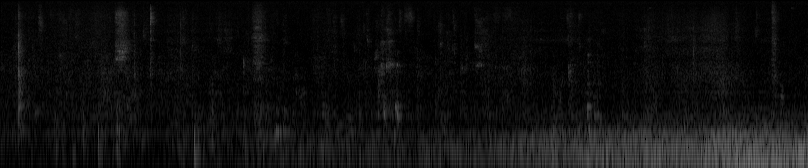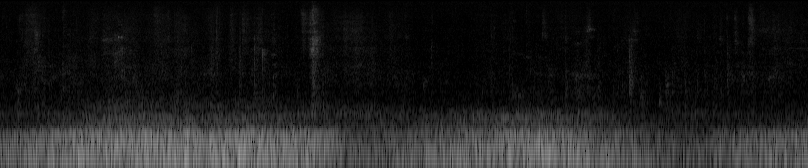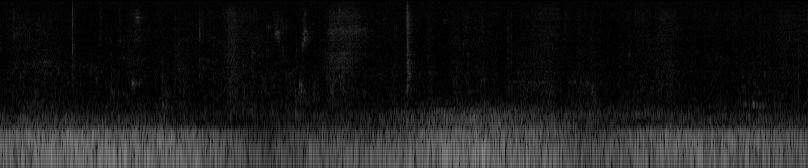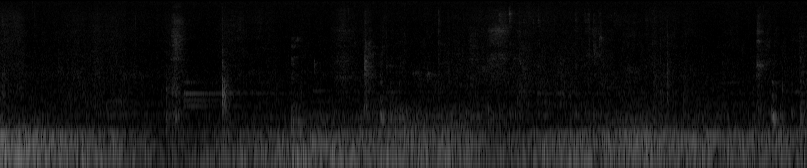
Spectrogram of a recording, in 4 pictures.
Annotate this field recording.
Engineering sound memory manipulator and dear neighbour of DER KANAL, Baignoire, performs live from in to the outside making us look like dreaming sheep, so much did it astonish to travel in sonic spheres like these.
